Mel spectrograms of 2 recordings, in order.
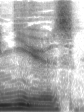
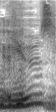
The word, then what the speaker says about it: news: For example, we would say news. And news. Jess, would you say news? News. Or would you say news? News. Not news. Dropping that sound.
